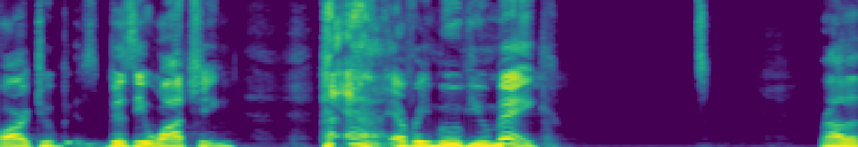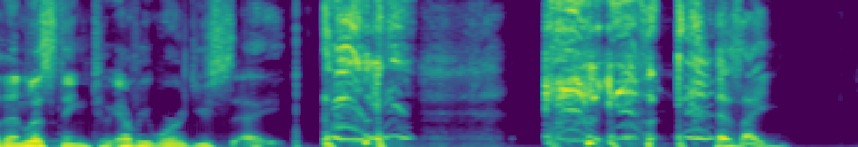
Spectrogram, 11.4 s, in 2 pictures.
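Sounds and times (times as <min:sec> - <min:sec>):
speech: 0:00.0 - 0:03.8, 0:05.5 - 0:08.4, 0:10.5 - 0:11.0
person coughing: 0:02.2 - 0:02.7, 0:07.9 - 0:08.6, 0:09.4 - 0:10.8.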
